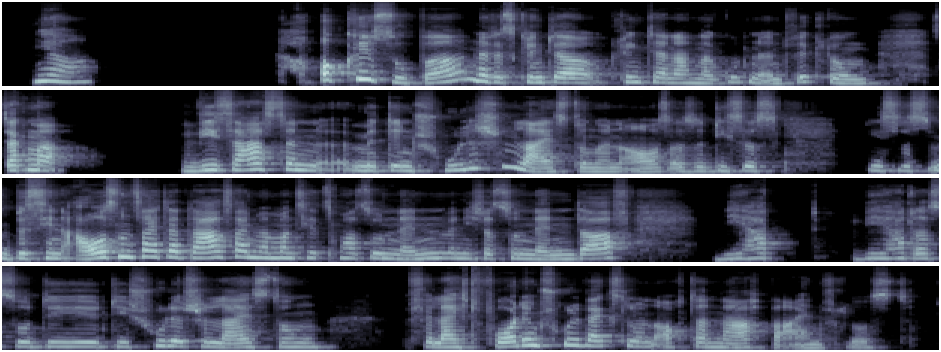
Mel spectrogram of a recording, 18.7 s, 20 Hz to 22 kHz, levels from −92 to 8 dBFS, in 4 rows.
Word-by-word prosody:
Ja. 255 -3 +1 1.1
Okay, 325 +3 +8
super. 230 - +2
Na, 290 - +6
das 235 0 -1
klingt 235 -1 0
ja 215 -2 +4
klingt 235 -1 -4
ja 220 - 0
nach 200 -1 0
'ner 185 -2 -3
guten 230 +5 -6
Entwicklung. 180 -2 -4 0.3
Sag 230 +1 +4
mal, 230 -3 +4 0.6
wie 215 +5 +2
sah 240 +2 +5
es 270 - 0
denn, 255 -4 +1
äh, 285 -1 -9
mit 210 0 -2
den 215 -1 +1
schulischen 305 - -1
Leistungen 175 - +1
aus? 165 0 -3
Also, 185 +1 -5
dieses 200 +1 -3 0.4
'n 215 -1 -3
bisschen 230 0 +1
Außenseiterdasein, 280 -1 +5
wenn 250 - +1
man's 245 0 -1
jetzt 245 0 -8
mal 235 -1 -4
so 230 0 -3
nennen 215 +2 -3
wenn 230 -1 -4
ich 220 - -7
das 220 0 -4
so 220 - -4
nennen 190 -1 -2
darf. 230 +3 +1 0.4
Wie 210 +4 -8
hat 230 +1 -4 0.4
wie 220 +4 -7
hat 235 +1 -5
das 225 0 -2
so 215 -1 -2
die 210 0 -3
die 210 0 -7
schulische 235 0 -1
Leistung 190 0 -2 0.4
vielleicht 190 -2 0
vor 210 +3 +2
dem 275 +1 +4
Schulwechsel 250 -4 -1
und 215 - -6
auch - - -6
danach 190 -4 -2
beeinflusst? 180 +4 -7
225 Hz, 190 wpm, -23 LUFS, 200-245 Hz, 1.1 s, Okay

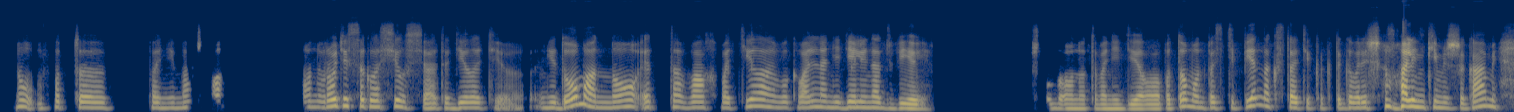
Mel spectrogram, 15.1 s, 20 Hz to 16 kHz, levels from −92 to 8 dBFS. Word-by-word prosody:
Ну, 205 -2 -2 0.2
вот, 190 -2 -5
э, 175 -2 +2 0.4
понимаешь, 170 +1 -5 0.2
да? - - -5 0.9
Он 190 +1 -6
вроде 220 +5 +4
согласился 200 -6 -1
это 160 +1 -3
делать, 170 +1 -2
э, - - -8
не 170 +1 -4
дома, 210 - +4
но 185 +4 0
этого 180 -1 -1
хватило 195 +5 -2
буквально 180 +2 -2
недели 180 0 0
на 175 0 +1
2. 150 -3 +1 1.0
Чтобы 150 -1 -7
он 145 0 0
этого 145 0 -3
не 145 0 0
делал, 140 0 +1
а 140 - +2
потом 170 +10 +1
он 180 -3 -1
постепенно, 175 +8 -1
кстати, 175 -3 0
как 155 -1 -13
ты - - -4
говоришь, 170 +2 +1 0.2
маленькими 195 -5 +6
шагами 185 +7 +1
175 Hz, 140 wpm, -24 LUFS, 160-195 Hz, 1.0 s, маленькими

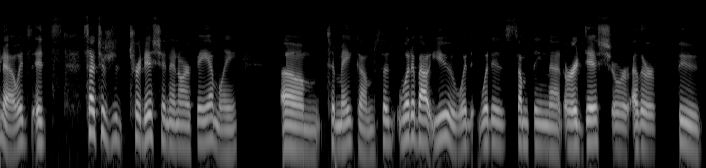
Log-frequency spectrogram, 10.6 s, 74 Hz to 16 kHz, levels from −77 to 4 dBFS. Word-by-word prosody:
know, 130 +1 +2
it's 165 -1 -3
it's 165 0 -2 0.3
such 235 -1 +5
a 235 - +1
tra 185 +2 -10 0.2
tradition 195 -3 0
in 150 -1 -2
our 145 -2 -2
family, 150 -7 -2 0.7
um, 135 -4 +3
to 170 - -2
make 150 +3 -2
'em, 125 -3 -4
so 170 +4 -2
what 195 +3 +2
about 185 -3 +5
you? 185 -5 +1
What 155 +3 -2
what 165 +2 -1
is 155 -3 -4
something 160 -2 -3
that 140 -1 -2
or 155 0 +4
a 150 -3 +2
dish 170 +3 +3
or 140 -2 -3
other 145 -3 0 0.3
food? 155 -6 0
155 Hz, 165 wpm, -30 LUFS, 145-175 Hz, 0.7 s, such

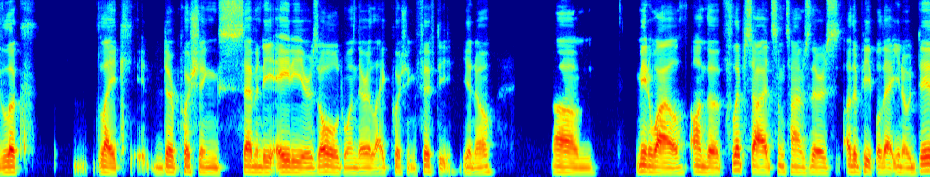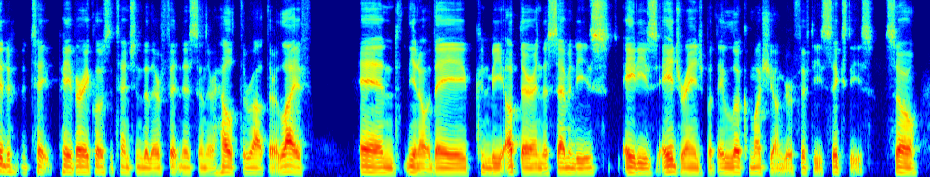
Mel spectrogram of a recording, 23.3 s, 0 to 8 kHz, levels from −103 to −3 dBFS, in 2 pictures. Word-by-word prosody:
look 90 +2 +4 0.9
like 80 - +3 0.3
they're 90 +3 +2
pushing 85 -3 -2
70, 90 0 +1
80 95 -1 +4
years 85 -1 0
old 95 -3 +4
when 85 0 -4
they're, 80 0 0
like, - - -4
pushing - - -6
50. - - -3
You 85 - -3
know? 90 +4 -4 0.7
Um. 85 -3 +2 0.5
Meanwhile, 90 -4 +4
on 100 -2 +1
the 85 -2 +3
flip 125 0 +2
side, 90 -1 +4
sometimes 95 -3 -4
there's 90 -3 0
other - - +2
people - - -2
that, - - +2
you 95 - -3
know, 85 -2 -2
did 100 +2 +2 0.2
ta - - 0 0.2
pay 95 - +2
very 95 0 +3
close 90 - -4
attention 85 0 -9
to 85 - 0
their 80 0 -3
fitness 85 -1 -5
and 80 - -7
their 75 0 -7
health 90 +3 +1
throughout 80 -1 -2
their - - -2
life, - - +4 0.6
and, 85 -4 +3
you 95 -1 +1
know, 75 -2 -1
they 80 +1 +1
can 80 - -6
be 80 -1 -1
up - - +3
there 85 -1 +3
in 80 - -5
the 75 - -3
70s, 80 +1 -2 0.2
80s 80 -3 +1
age 100 0 +3
range, 80 -1 -2
but - - -8
they - - -2
look 90 +2 +1
much 85 0 -5
younger, - - -5
50s, - - -8
60s. - - -6
So, 80 -2 +2
85 Hz, 170 wpm, -24 LUFS, 80-95 Hz, 0.9 s, look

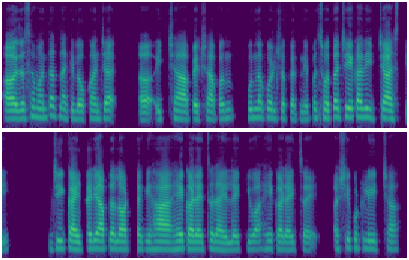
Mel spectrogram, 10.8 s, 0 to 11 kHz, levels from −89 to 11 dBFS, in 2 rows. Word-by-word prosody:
अ, 170 0 +6
जसं 175 +5 -3
म्हणतात 195 +3 -2
ना, 185 - -2
की 170 -1 -9
लोकांच्या 170 +2 -1 0.4
अ, 150 - +2
इच्छा 165 +1 0
अपेक्षा 155 +1 -1
आपण 165 +3 -2 0.2
पूर्ण 185 0 -3
करू 185 -2 -2
शकत 160 -2 -5
नाही. 150 - -8
पण 185 - -5
स्वतःची 190 +2 +1
एखादी 195 0 +3
इच्छा 185 0 +3
असती, 165 -1 -1 0.6
जी 170 0 +1
काहीतरी 165 +1 +5
आपल्याला 165 0 +5
वाटतं 155 +1 +1
की 160 - -5
हां, 160 0 +5
हे 165 +1 +2
करायचं 155 +1 +3
राहिलंय 150 -1 -1
किंवा 155 -1 -3
हे 165 +1 -7
करायचंय 150 - -3 0.3
अशी 185 - -4
कुठली 175 -1 -6
इच्छा? 155 -1 -8
165 Hz, 190 wpm, -23 LUFS, 155-180 Hz, 0.6 s, अ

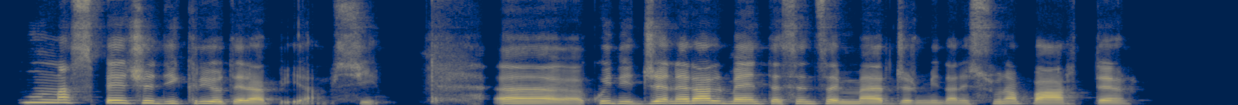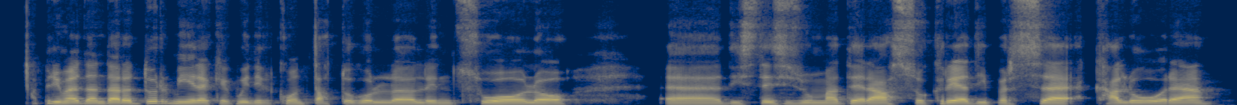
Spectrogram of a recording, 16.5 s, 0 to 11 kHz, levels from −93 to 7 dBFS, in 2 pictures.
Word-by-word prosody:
Una 290 -1 +2
specie 260 -3 +1
di 215 0 -6
crioterapia, 185 -7 0
sì. - - -11 0.8
Ehm, 185 -3 +3
quindi 210 -5 -4
generalmente 215 -1 +4
senza 195 0 -3
immergermi 170 -3 -1
da 140 - -2
nessuna 185 +4 -4
parte 170 0 +1 1.0
prima 180 -3 +2
d'andare 180 -1 +4
a - - +3
dormire 180 -3 -1
che 155 -2 -9
quindi 170 -1 -4
il 160 0 -13
contatto 165 +2 -6
col 160 -2 -3 0.2
lenzuolo, 150 -1 0 0.6
ehm, 150 0 -2
distesi 160 +2 -6
su 160 0 -7
un 160 - -6
materasso 160 0 0
crea 165 -1 +2
di 155 0 -8
per 165 0 -6
sé 160 -1 +2
calore 160 0 0
170 Hz, 120 wpm, -23 LUFS, 160-190 Hz, 1.0 s, generalmente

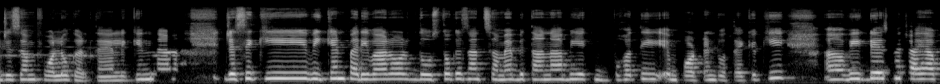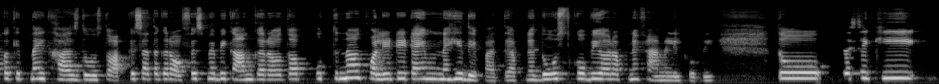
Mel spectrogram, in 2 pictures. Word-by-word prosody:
जिसे 215 +1 -1
हम 225 0 0
फॉलो 205 0 +1
करते 180 0 -5
हैं। 180 +1 -1
लेकिन 190 +6 -2 0.7
जैसे 245 +3 +5
कि 275 +1 +4
वीकएंड 265 +2 +3
परिवार 240 -1 +3
और 250 0 +1
दोस्तों 230 +2 0
के 255 +1 -1
साथ 245 0 -1
समय 225 -1 0
बिताना 230 0 0
भी 240 +1 0
एक 235 0 -7 0.2
बहुत 220 +2 -7
ही 250 -1 -1 0.2
इंपोर्टेंट 205 -1 -2
होता 190 -1 -10
है, 185 - -4
क्योंकि 225 +10 -2 0.5
अ, 225 +1 +2
वीकडेज़ 260 +2 +4
में 280 - 0
चाहे 250 0 +3
आपका 245 +1 +1
कितना 255 0 -3
ही 265 - +3
खास 220 -2 -1
दोस्त 215 0 -2
हो, - - -2
आपके 255 - -3
साथ 250 0 -1
अगर 250 -1 -2
ऑफिस 255 +5 -2
में 260 -1 -2
भी 260 - -1
काम 215 +2 +2
कर 230 0 -2
रहा 220 0 -1
हो, 225 - -3
तो 245 +2 -3
आप 245 0 -5
उतना 275 +3 +3
क्वालिटी 255 +1 +2
टाइम 255 0 +2
नहीं 255 +3 +3
दे 215 -3 +2
पाते 175 +1 -9
अपने 190 +3 -6
दोस्त 250 +1 +1
को 260 -1 +1
भी 260 +2 +1
और 245 -1 +2
अपने 240 0 -4
फ़ैमिली 190 -3 -3
को 175 -2 -11
भी। 180 0 -9 0.6
तो 275 0 +3 0.2
जैसे 260 +2 0
कि 290 +1 +2
240 Hz, 205 wpm, -20 LUFS, 220-260 Hz, 0.7 s, जैसे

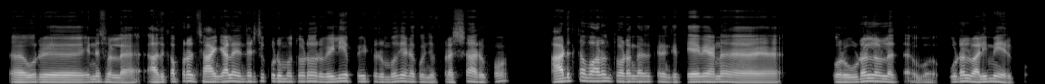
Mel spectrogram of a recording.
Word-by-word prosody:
அ - - +1 0.2
ஒரு 115 0 0 0.4
என்ன 125 +2 -1
சொல்ல? 105 -4 0 0.3
அதுக்கப்புறம் 130 +5 -1
சாயங்காலம் 135 +3 +5
எந்திரிச்சு 135 +4 -5
குடும்பத்தோட 135 0 -2
ஒரு 125 - -2
வெளியே 145 +3 +2
போய்ட்டு 135 -1 -5
வரும்போது 120 +5 -2
எனக்கு 125 -3 -3
கொஞ்சம் 105 -2 -6
ஃப்ரெஷ்ஷா 115 +4 -1
இருக்கும். 110 0 -5 0.5
அடுத்த 160 +4 +2
வாரம் 150 -1 +2
தொடங்கறதுக்கு 130 -1 -1
எனக்கு 115 -1 -6
தேவையான 125 0 +3 1.2
ஒரு 110 - +1
உடல்நலத்த 135 -4 0 0.4
உடல் 145 -2 +2
வலிமை 130 0 +2
இருக்கும். 95 - -13
130 Hz, 150 wpm, -23 LUFS, 115-135 Hz, 1.2 s, சாயங்காலம்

